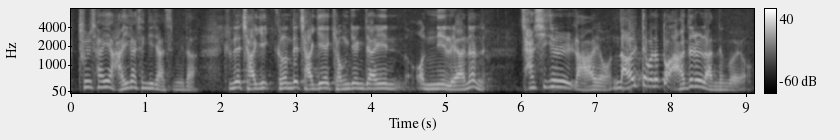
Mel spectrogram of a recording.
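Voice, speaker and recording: A man preaching from the pulpit, his voice sitting a bit higher than most men's. He tells the story like a storyteller, acting out the quoted lines with rising and falling emphasis. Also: fairly bright tone. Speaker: senior pastor. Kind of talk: sermon. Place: church sanctuary.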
